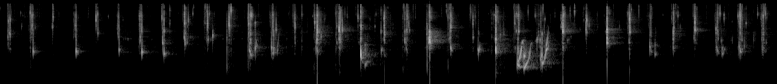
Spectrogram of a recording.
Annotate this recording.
Blood Dripping Loop 01
A slimey and dry blood dripping loop sound to be used in horror games. Useful for evil areas where sinister rituals and sacrifices are being made.
blood, drip, dripping, epic, fantasy, fear, frightening, frightful, game, gamedev, gamedeveloping, games, gaming, horror, indiedev, indiegamedev, liquid, rpg, scary, sfx, terrifying, video-game, videogames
